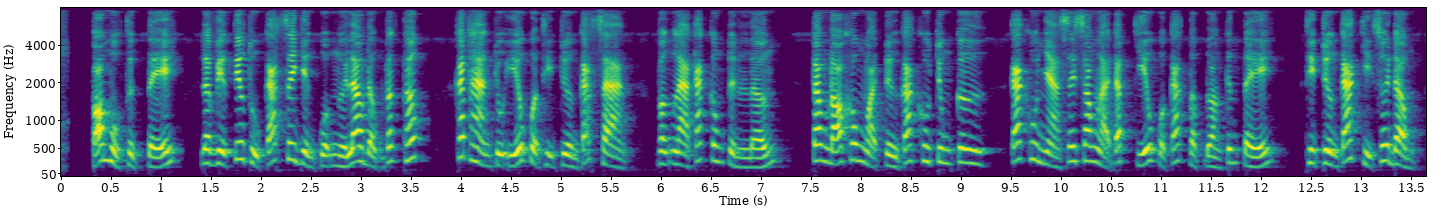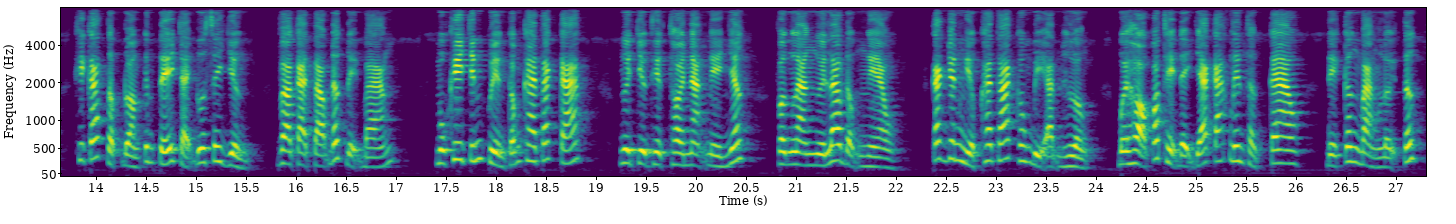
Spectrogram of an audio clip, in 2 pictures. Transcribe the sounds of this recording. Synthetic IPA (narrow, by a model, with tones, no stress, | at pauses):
kɔ˨˦mo˨˩t̚t̪ʰɨ˨˩k̚t̪e˨˦laː˨˩vi˨˩ək̚t̪i˧əwt̪ʰu˧˩kaː˦˥k̚sə˧jzɨ̰˧˨ŋku˧˩əŋɨ˨˩əjlaː˧wɗə̰˧˨wŋ͡mzə˦˥t̚t̪ʰə˦˥p̚ | xa˦˥jk̟̚haː˨˩ŋt͡ɕu˧˩ʔi˨˦əwku˧˩ət̪ʰḭ˧˨t͡ɕɨ˨˩əŋkaː˦˥k̚sa̰ː˧˨n | və̰˧˥nlaː˨˩kaː˦˥kːə˧wŋ͡mt͡ɕï˨˩ŋ̟ləː˨˦n | t͡ɕɔ˧wŋ͡mɗɔ˨˦xə˧wŋ͡mŋwa̰ː˧˨jt͡ɕɨ˨˩kaː˦˥k̚xu˧t͡ɕʊ˧ŋ͡mkɨ˧kaː˦˥k̚xu˧ɲaː˨˩sə˧jsa˧wŋ͡mla̰ː˧˨jɗa˦˥p̚t͡ɕi˨˦əwku˧˩əkaː˦˥k̚t̪ə˨˩p̚ɗwaː˨˩nki˧ŋ̟t̪e˨˦ | t̪ʰḭ˧˨t͡ɕɨ˨˩əŋkaː˦˥k̚t͡ɕḭ˧˨so˧jɗə̰˧˨wŋ͡mxi˧kaː˦˥k̚t̪ə˨˩p̚ɗwaː˨˩nki˧ŋ̟t̪e˨˦t͡ɕa̰ː˧˩jɗu˧əsə˧jzɨ̰˧˨ŋ | vaː˨˩kaː˧˩jt̪a̰ː˧˨wɗə˦˥t̚ɗe˧˩ɓaː˨˦n | mo˨˩t̚xi˧t͡ɕï˨˦ŋ̟kwi˨˩ənkə˨˦mxaː˧jt̪ʰaː˦˥k̚ːaː˦˥k̚ | ŋɨ˨˩əjt͡ɕḭ˧˨t̪ʰi˨˩ət̚t̪ʰɔ˨˩jna̰˧˨ŋne˨˩ɲə˦˥t̚ | və̰˧˥nlaː˨˩ŋɨ˨˩əjlaː˧wɗə̰˧˨wŋ͡mŋɛ˨˩w | kaː˦˥k̚zwa˧jŋŋi˨˩əp̚xaː˧jt̪ʰaː˦˥k̚xə˧wŋ͡mɓḭ˧˨ʔa˧˩jŋ̟hɨ˧˨əŋ | ɓəː˧˩jɦɔ̰˧˨kɔ˨˦t̪ʰe˧˩ɗə̰˧˩zaː˨˦kaː˦˥k̚le˧nt̪ʰə˨˩t̚kaː˧w | ɗe˧˩kə˧nɓa˨˩ŋlə̰ː˧˨jt̪ɨ˦˥k̚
